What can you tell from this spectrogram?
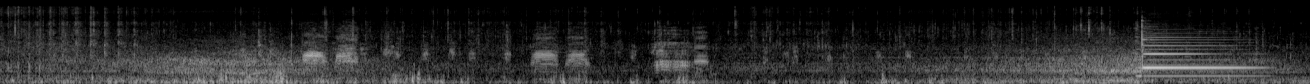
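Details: A pair of Mallard ducks at a waterbird farm in Skydra gives short nasal harmonic quacks around six and seven seconds, with a clear steady whistled tone near the end over background rustling and noise.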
